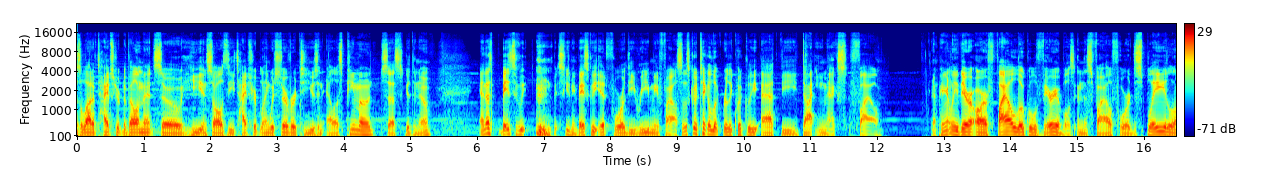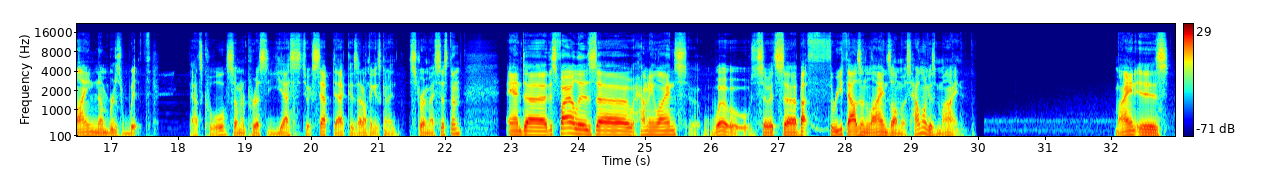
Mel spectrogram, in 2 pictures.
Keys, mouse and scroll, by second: 0.0-2.3 typing, 5.0 j, 11.1 Return, 20.2 y, 21.7 shift+Tab, 21.9 shift+Tab, 23.5 shift+g, 26.1 k, 26.7 j, 27.3 j, 29.8 ctrl+g, 29.9 ctrl+g, 31.7 shift+g.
